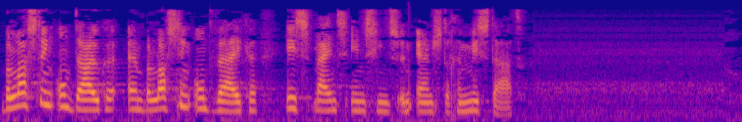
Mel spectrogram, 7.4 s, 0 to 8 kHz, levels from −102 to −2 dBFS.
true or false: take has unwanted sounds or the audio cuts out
false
